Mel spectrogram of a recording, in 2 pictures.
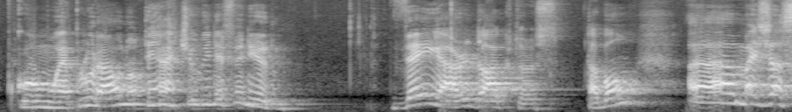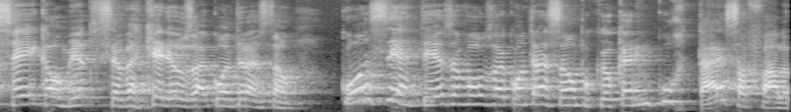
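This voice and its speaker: A man teaching a grammar lesson at a whiteboard, patiently repeating examples and often checking that students follow. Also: high-pitched. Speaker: English teacher. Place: room with a whiteboard. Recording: echoey room.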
